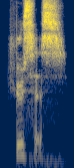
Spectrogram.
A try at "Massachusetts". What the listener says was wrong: It's Chusits. There's two C. There's two T's at the end of the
